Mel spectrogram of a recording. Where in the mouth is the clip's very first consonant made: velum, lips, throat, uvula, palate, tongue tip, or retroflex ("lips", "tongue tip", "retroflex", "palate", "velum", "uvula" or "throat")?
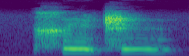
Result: uvula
